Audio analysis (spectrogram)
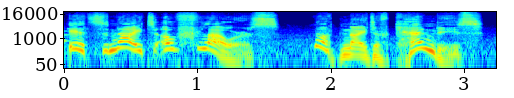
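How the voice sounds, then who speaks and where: An actor voicing a jolly festival knight in a video game, given to theatrical proclamations and friendly patter for children. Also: male voice, very high-pitched, huge pitch swings, slow pace, fairly bright tone, a little hiss or hum, full character voice. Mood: playful.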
